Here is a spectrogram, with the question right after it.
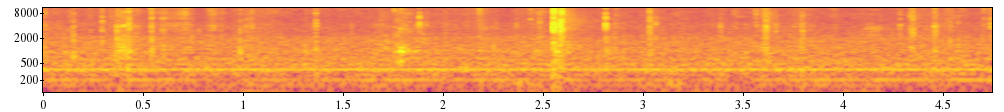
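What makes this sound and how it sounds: Fingertips and nails tap and scratch across the soft fabric of a yellow smiley-print zip pencil case held horizontally in both hands. Quiet, crisp scratching and light, bright ticks scatter through the clip over a faint steady hum, with one sharper, louder tap just past the midpoint.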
